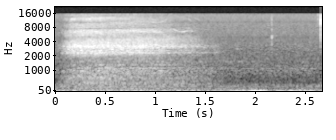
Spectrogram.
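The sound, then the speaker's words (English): One long, deep inhalation during a guided breathing exercise, a soft, airy hiss that swells for about a second and a half, then fades into near silence. “Take a deep breath in.”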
